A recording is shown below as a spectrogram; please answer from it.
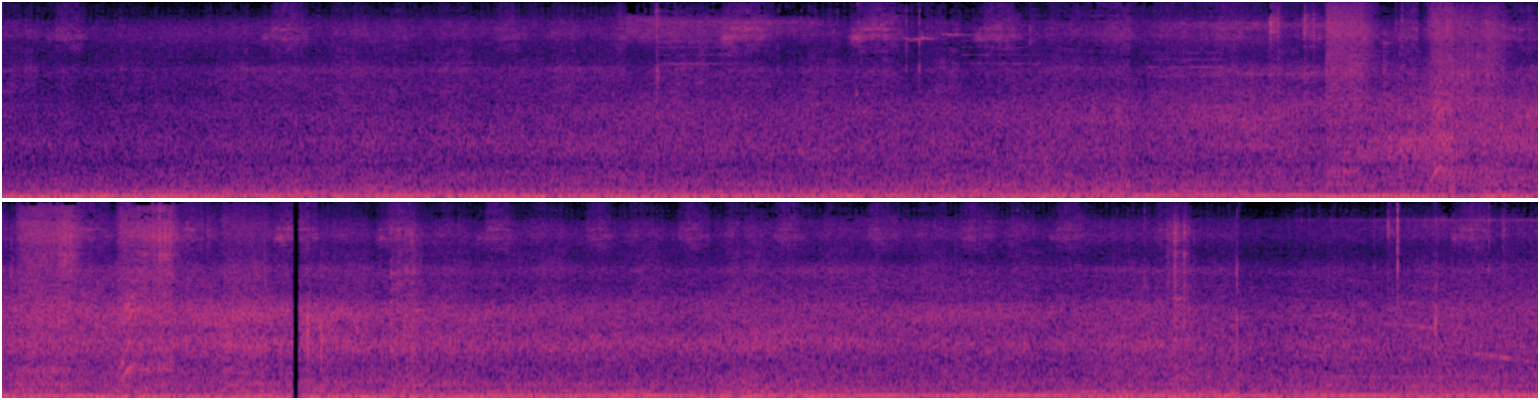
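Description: Steady road traffic noise of cars, scooters and buses passing on a multi-lane road, heard from a bicycle riding in the roadside bike lane, over a constant low rumble. The noise swells for several seconds near the middle.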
